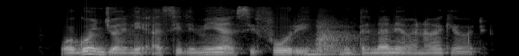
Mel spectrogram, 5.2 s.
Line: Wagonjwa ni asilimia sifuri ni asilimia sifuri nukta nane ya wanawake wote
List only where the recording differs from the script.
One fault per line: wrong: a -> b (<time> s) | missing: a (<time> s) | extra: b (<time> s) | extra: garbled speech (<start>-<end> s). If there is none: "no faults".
missing: ni asilimia sifuri (3.1 s)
